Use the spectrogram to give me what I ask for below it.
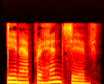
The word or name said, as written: inapprehensive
